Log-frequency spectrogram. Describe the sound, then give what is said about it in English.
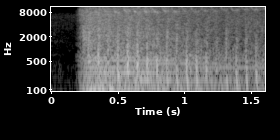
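A helicopter in the Jason Statham film Mechanic: Resurrection roars in abruptly and stays loud, its rotor blades thumping in a fast, steady chop over a heavy low rumble, with no voices. “Hey, Ed and Helicopter and Jason Statham. Straight away we know it's one of those.”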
